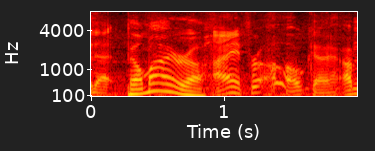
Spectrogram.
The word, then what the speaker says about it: Palmyra: Palmyra.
